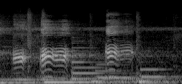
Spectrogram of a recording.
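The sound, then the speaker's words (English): Crows give a few harsh, raspy caws in quick succession. The calls are short and fairly loud, with brief gaps between them. “I had no idea there were two kinds of crows.”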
